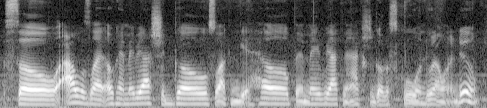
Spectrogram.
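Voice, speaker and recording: A woman's voice: sits low, fairly even intonation, a little fast, gravelly, darkish tone, slight background noise. A young American woman tells a personal story casually to her viewers, in a candid, conversational way with emphatic repetition. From Buffalo, New York, and Las Vegas, United States. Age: young adult. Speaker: vlogger telling her life story.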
